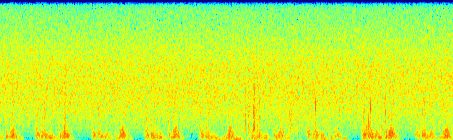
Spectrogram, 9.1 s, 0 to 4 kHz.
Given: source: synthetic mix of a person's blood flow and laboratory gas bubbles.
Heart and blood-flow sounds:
Doppler ultrasound of blood flow; precordium
no bubbles
From the record:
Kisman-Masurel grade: 000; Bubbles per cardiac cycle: 0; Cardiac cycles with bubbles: 0%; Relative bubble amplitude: no bubbles discernible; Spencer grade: 0 (complete lack of bubble signals)

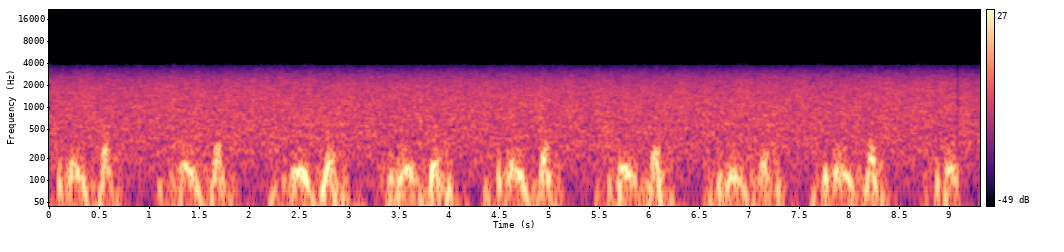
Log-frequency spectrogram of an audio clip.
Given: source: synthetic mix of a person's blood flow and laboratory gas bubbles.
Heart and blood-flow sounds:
Doppler ultrasound of blood flow; precordium
0.00-0.03 s: bubbles
From the record:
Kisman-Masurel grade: 213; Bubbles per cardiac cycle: several, 3 to 8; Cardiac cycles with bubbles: 1 to 10%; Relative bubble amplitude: loud (0.450 to 0.775); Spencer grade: 1 (occasional bubble signal discernible with the cardiac motion signal, with majority of cardiac periods free of bubbles); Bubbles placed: only in the low amplitude regions of the cardiac cycle

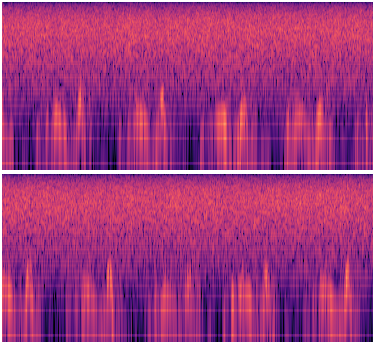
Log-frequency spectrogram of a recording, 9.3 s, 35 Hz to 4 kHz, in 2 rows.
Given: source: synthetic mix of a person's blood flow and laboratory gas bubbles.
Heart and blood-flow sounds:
Doppler ultrasound of blood flow; precordium
no bubbles
From the record:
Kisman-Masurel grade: 000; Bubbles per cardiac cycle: 0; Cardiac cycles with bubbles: 0%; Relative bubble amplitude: no bubbles discernible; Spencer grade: 0 (complete lack of bubble signals)

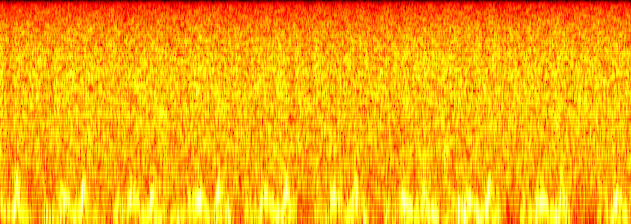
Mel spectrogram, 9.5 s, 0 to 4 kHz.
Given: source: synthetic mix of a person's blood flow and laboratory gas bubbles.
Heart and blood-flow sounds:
Doppler ultrasound of blood flow; precordium
no bubbles
From the record:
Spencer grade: 0 (complete lack of bubble signals)

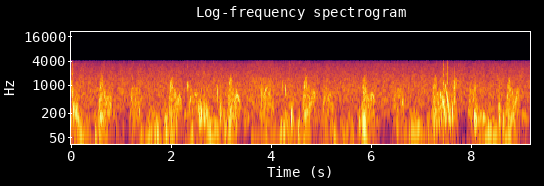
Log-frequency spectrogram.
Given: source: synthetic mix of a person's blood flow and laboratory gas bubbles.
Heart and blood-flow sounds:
Doppler ultrasound of blood flow; precordium
0.00-0.19 s: bubbles
2.31-2.40 s: bubbles
2.51-2.80 s: bubbles
2.89-3.05 s: bubbles
3.60-4.06 s: bubbles
4.19-4.32 s: bubbles
4.36-4.48 s: bubbles
7.35-7.75 s: bubbles
8.04-8.30 s: bubbles
8.54-8.63 s: bubbles
9.17-9.20 s: bubbles
From the record:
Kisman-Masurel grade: 233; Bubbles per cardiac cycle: several, 3 to 8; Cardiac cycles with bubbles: 50 to 99%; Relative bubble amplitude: loud (0.450 to 0.775); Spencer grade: 3 (all of the cardiac periods contain showers or single bubble signals, but not dominating or overriding the cardiac motion signals); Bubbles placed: only in the low amplitude regions of the cardiac cycle

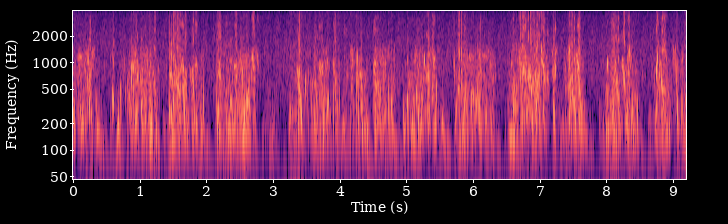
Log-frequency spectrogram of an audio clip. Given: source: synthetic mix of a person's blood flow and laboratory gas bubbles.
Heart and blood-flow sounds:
Doppler ultrasound of blood flow; precordium
0.00-0.39 s: bubbles
0.54-0.64 s: bubbles
0.68-1.30 s: bubbles
1.37-2.00 s: bubbles
2.12-2.79 s: bubbles
3.23-4.46 s: bubbles
4.50-4.87 s: bubbles
4.92-5.50 s: bubbles
5.68-6.35 s: bubbles
6.49-7.28 s: bubbles
7.35-7.70 s: bubbles
7.87-8.50 s: bubbles
8.69-9.21 s: bubbles
From the record:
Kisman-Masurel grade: 444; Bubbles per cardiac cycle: continuous sound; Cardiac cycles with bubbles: 100%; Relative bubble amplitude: maximal (0.775 to 0.999); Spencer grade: 4 (maximum detectable bubble signal sounding continuously throughout systole and diastole of every cardiac period, and overriding the amplitude of the normal cardiac signals); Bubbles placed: anywhere in the cardiac cycle

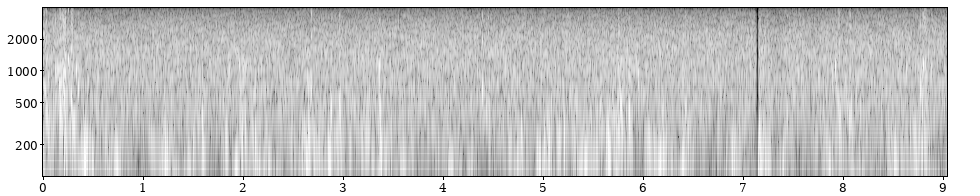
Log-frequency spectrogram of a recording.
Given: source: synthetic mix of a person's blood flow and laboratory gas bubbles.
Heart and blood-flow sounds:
Doppler ultrasound of blood flow; precordium
0.00-0.44 s: bubbles
1.46-1.65 s: bubbles
1.77-2.20 s: bubbles
2.56-2.75 s: bubbles
2.84-3.49 s: bubbles
4.35-4.50 s: bubbles
4.58-4.83 s: bubbles
4.98-5.38 s: bubbles
5.44-6.04 s: bubbles
6.17-6.21 s: bubbles
6.37-6.47 s: bubbles
7.86-8.30 s: bubbles
8.42-8.48 s: bubbles
8.60-8.91 s: bubbles
From the record:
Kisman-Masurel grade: 332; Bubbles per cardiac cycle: rolling drumbeat, 9 or more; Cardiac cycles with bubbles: 50 to 99%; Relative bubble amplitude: moderate (0.250 to 0.450); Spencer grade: 3 (all of the cardiac periods contain showers or single bubble signals, but not dominating or overriding the cardiac motion signals); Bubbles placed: anywhere in the cardiac cycle

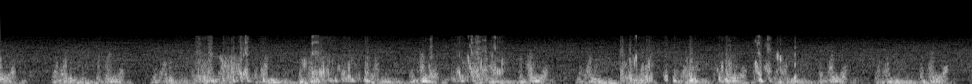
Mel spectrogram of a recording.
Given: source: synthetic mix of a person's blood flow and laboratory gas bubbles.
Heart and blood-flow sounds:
Doppler ultrasound of blood flow; precordium
1.89-2.56 s: bubbles
2.58-2.70 s: bubbles
3.02-3.79 s: bubbles
4.18-4.36 s: bubbles
4.50-5.08 s: bubbles
6.19-6.55 s: bubbles
6.62-6.80 s: bubbles
6.87-7.03 s: bubbles
7.13-7.39 s: bubbles
7.52-8.00 s: bubbles
From the record:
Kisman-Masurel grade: 333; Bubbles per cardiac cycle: rolling drumbeat, 9 or more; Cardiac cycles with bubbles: 50 to 99%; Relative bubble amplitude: loud (0.450 to 0.775); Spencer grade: 3 (all of the cardiac periods contain showers or single bubble signals, but not dominating or overriding the cardiac motion signals); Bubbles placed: anywhere in the cardiac cycle

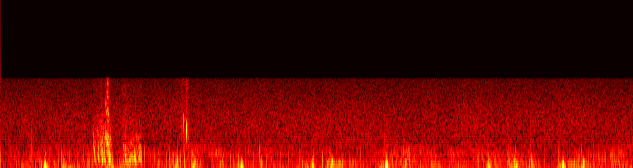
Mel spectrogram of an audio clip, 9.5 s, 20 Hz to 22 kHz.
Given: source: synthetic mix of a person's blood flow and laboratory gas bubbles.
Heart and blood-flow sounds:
Doppler ultrasound of blood flow; subclavian vein
1.38-1.69 s: bubbles
1.81-2.13 s: bubbles
2.70-2.83 s: bubbles
From the record:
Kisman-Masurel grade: 223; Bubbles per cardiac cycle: several, 3 to 8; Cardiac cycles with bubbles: 10 to 50%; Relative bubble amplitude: loud (0.450 to 0.775); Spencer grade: 2 (many but less than half of the cardiac periods contain bubble signals, singularly or in groups); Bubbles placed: anywhere in the cardiac cycle

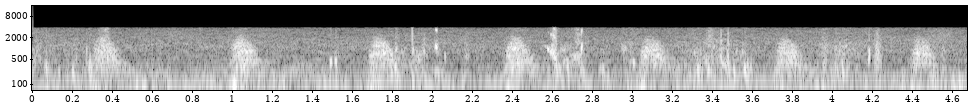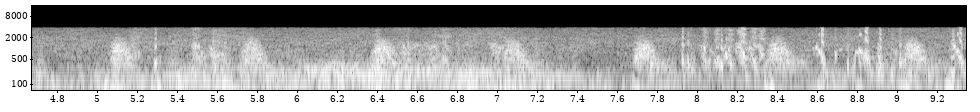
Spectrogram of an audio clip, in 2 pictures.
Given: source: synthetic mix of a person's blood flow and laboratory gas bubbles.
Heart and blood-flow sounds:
Doppler ultrasound of blood flow; subclavian vein
0.00-0.46 s: bubbles
0.99-1.10 s: bubbles
1.45-1.56 s: bubbles
1.66-2.10 s: bubbles
2.33-2.49 s: bubbles
2.54-2.79 s: bubbles
2.83-2.88 s: bubbles
2.94-3.05 s: bubbles
3.14-3.62 s: bubbles
3.91-4.22 s: bubbles
5.17-5.22 s: bubbles
5.25-5.33 s: bubbles
5.41-5.79 s: bubbles
6.36-6.88 s: bubbles
6.96-7.12 s: bubbles
7.90-8.36 s: bubbles
8.55-9.35 s: bubbles
From the record:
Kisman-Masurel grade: 232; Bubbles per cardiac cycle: several, 3 to 8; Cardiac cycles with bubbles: 50 to 99%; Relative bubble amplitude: moderate (0.250 to 0.450); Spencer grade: 3 (all of the cardiac periods contain showers or single bubble signals, but not dominating or overriding the cardiac motion signals); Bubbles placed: anywhere in the cardiac cycle

